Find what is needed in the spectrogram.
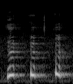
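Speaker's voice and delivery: very high burst of laughter; a quick squealing laugh. Real, not acted. Laughing at his own Awooga joke, high burst.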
